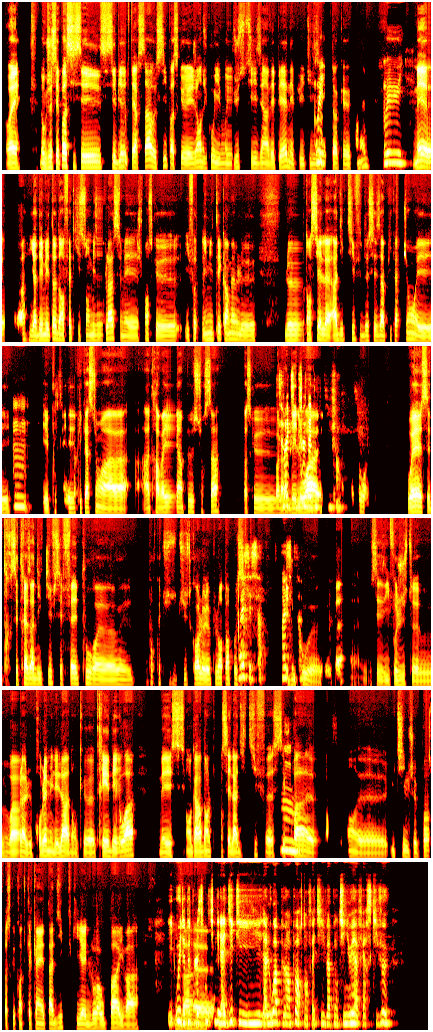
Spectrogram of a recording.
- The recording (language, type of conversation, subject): French, podcast, Comment penses-tu que les réseaux sociaux influencent nos relations ?
- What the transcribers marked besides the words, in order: distorted speech; unintelligible speech; other background noise; static; unintelligible speech; tapping; mechanical hum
